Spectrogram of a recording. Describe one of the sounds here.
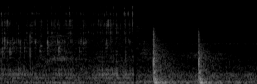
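Thick liquid pours into a glass dish.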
